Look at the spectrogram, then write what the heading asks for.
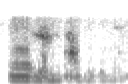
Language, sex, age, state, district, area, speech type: Sanskrit, male, 45-60, Tamil Nadu, Tiruvannamalai, urban, conversation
